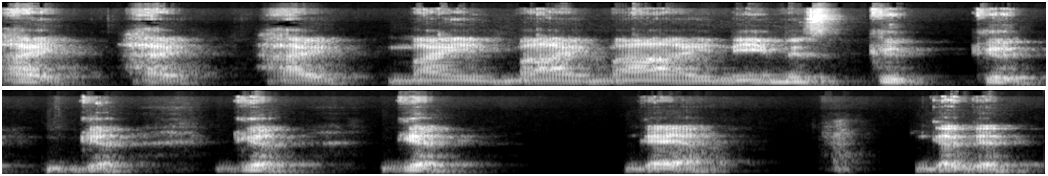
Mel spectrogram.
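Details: Stuttering imitated by a presenter who stammered as a child, with repeated syllables and words.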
